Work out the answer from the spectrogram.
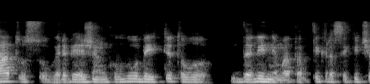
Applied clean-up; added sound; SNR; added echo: none; none; none; none.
